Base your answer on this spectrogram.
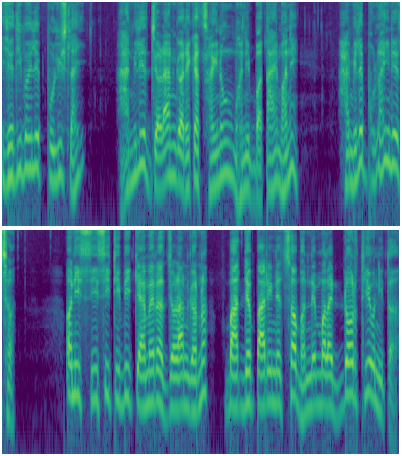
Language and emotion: Nepali, fearful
